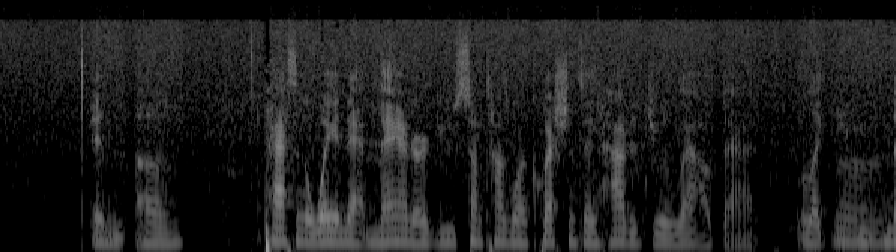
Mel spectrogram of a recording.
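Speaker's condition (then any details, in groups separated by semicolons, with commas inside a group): No condition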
